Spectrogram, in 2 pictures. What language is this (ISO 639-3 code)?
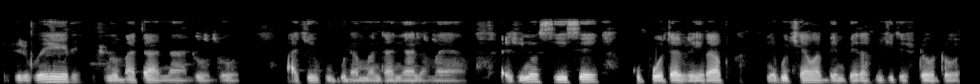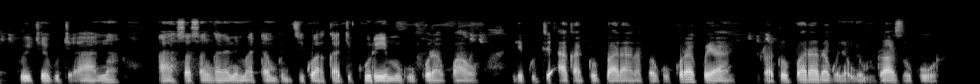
ndc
